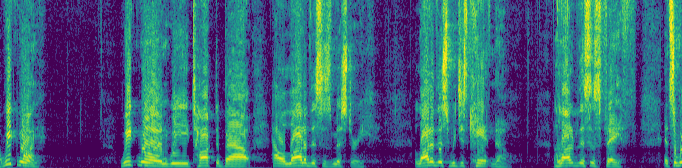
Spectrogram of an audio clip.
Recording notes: This is audio ripped from the Live Service video.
